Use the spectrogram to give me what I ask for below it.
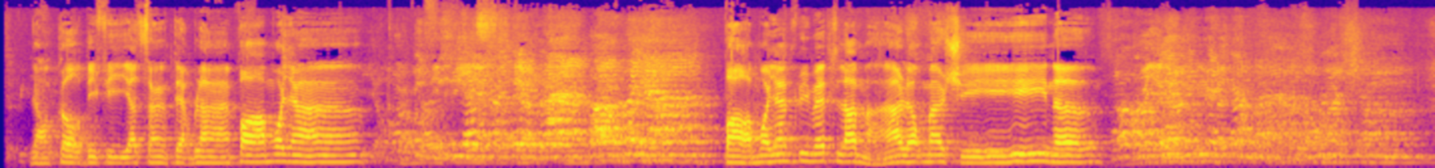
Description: Mémoires et Patrimoines vivants - RaddO est une base de données d'archives iconographiques et sonores.
Genre énumérative
Catégorie Pièce musicale inédite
